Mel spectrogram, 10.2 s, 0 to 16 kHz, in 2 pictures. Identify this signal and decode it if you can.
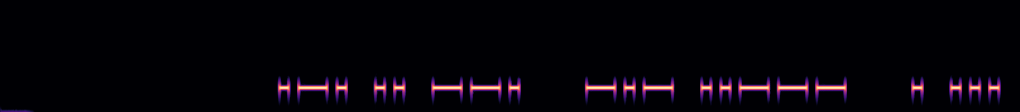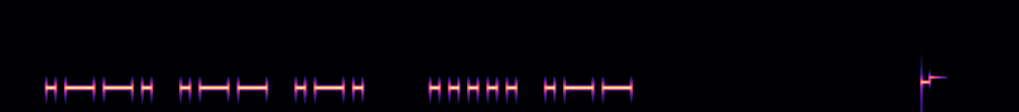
Morse code, heard as a keyed tone, about 25 wpm, 700 Hz. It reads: RIG K2 ES PWR 5W
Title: Practice QSO - Exchange 2 - Info - 25wpm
